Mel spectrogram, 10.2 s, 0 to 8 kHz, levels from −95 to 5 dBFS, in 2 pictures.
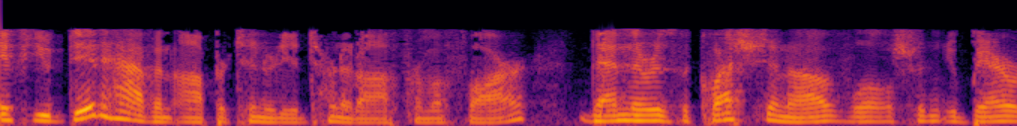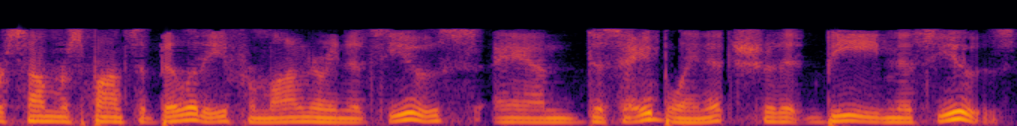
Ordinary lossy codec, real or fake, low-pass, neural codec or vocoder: AAC, 16 kbps; real; 7.2 kHz; none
